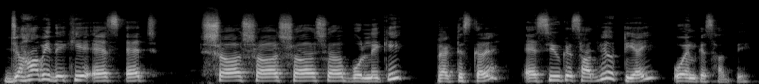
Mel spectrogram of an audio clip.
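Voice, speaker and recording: A man teaching English phonics, who demonstrates each sound slowly and repeats it many times. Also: sits high, animated, a little mellow. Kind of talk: teaching lesson.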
